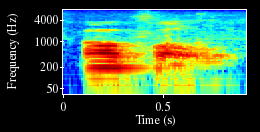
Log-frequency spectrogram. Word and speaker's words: awful: Yeah, it's more of an awe. Awful.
